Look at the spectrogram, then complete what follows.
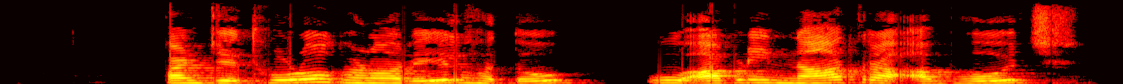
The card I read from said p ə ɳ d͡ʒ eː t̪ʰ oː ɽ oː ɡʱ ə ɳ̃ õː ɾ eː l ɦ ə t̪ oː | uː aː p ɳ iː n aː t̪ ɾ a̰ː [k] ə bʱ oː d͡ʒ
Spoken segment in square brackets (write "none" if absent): ʔ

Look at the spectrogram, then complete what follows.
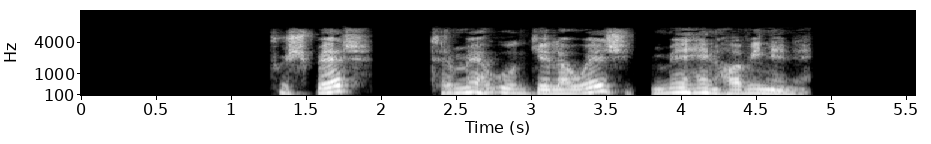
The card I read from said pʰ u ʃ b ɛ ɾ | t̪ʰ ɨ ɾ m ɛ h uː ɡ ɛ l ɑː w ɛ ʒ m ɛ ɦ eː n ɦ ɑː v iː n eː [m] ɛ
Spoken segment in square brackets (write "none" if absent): n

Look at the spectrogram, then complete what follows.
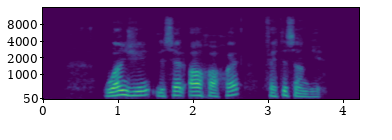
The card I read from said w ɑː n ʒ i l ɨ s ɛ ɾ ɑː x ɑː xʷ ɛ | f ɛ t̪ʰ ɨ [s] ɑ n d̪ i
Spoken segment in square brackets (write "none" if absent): s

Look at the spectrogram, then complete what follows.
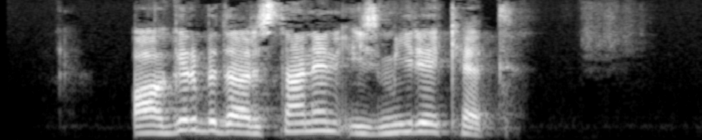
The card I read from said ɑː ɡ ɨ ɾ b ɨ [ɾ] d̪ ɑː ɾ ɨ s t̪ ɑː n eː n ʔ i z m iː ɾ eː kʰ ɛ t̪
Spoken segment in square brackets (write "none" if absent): none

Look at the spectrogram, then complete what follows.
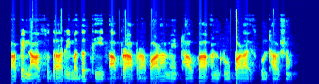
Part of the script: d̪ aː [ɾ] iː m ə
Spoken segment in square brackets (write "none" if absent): ɾ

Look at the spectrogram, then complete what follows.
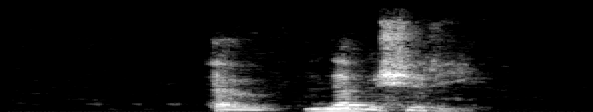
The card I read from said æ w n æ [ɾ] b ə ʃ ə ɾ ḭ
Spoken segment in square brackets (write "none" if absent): none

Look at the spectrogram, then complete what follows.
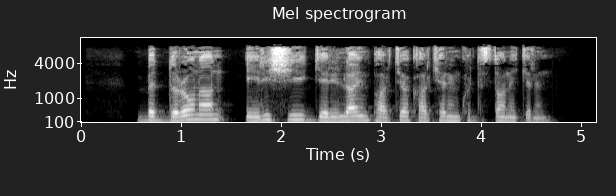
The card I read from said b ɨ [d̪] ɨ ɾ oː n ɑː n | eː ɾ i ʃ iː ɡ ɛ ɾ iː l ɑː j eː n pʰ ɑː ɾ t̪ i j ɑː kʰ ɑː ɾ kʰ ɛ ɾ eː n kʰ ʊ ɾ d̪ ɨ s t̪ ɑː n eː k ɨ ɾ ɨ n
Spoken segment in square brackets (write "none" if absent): d̪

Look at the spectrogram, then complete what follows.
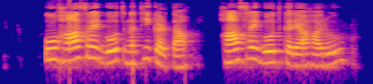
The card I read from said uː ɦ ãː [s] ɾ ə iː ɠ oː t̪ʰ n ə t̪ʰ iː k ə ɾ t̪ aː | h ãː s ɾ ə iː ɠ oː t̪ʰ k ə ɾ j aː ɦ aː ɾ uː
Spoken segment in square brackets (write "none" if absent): s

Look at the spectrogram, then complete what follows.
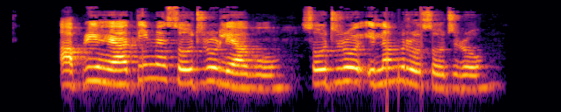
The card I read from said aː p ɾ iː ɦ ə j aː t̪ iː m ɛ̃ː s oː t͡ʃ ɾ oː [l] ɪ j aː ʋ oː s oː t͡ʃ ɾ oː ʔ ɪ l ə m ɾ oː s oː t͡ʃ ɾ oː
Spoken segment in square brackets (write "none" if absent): l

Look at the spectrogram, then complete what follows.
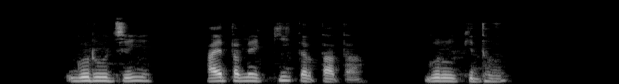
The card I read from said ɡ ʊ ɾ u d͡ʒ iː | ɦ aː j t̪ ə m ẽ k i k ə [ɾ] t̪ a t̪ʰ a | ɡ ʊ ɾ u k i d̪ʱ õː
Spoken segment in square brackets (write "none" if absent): ɾ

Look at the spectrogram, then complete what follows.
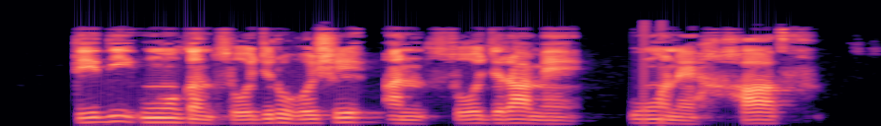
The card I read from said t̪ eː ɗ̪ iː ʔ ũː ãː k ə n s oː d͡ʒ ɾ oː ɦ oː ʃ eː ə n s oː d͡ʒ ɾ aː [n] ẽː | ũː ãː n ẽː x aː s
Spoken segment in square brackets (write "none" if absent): m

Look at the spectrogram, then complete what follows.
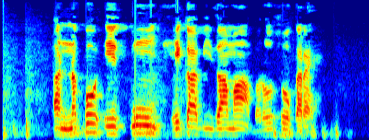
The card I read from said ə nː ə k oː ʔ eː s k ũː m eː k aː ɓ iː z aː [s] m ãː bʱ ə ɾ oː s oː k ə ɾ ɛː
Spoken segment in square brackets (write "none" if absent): none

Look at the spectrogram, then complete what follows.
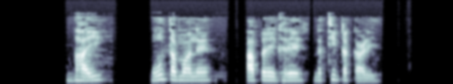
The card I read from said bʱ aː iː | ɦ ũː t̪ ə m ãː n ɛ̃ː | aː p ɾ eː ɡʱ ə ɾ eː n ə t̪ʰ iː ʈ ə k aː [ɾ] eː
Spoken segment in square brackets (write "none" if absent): ɽ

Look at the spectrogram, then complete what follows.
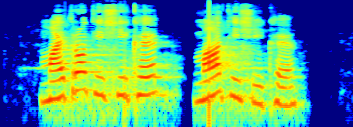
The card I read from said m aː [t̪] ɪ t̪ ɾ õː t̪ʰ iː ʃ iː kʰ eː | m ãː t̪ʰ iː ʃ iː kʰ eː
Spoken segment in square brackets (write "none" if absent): none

